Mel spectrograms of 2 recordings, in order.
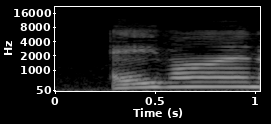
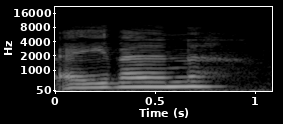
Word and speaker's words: Avon: it's just beautiful also the river Avon or Aven there's two ways I I heard to pronounce it flows through Salsbury adding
